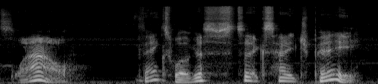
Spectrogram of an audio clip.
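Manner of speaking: genuinely surprised, taken aback, high-pitched. A player thanks the character who just healed him, surprised. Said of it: "I love the surprise in your voice".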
